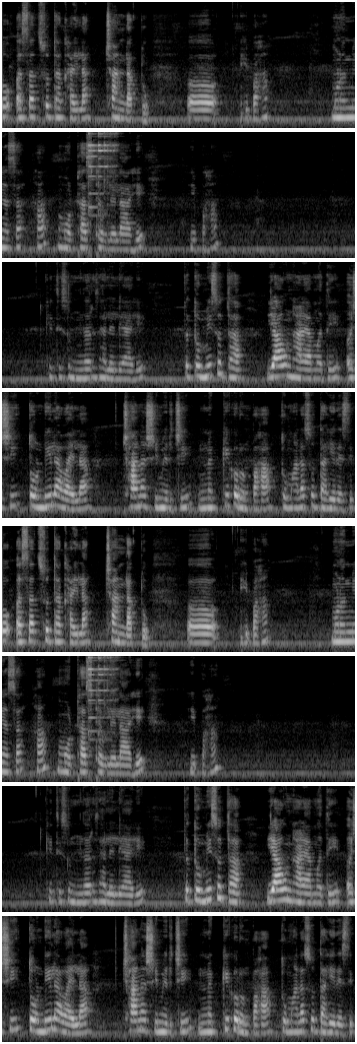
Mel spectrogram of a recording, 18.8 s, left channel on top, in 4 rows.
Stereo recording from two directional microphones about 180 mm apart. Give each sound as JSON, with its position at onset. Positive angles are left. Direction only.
{"t": 0.0, "sound": "a woman's voice", "side_deg": -40}
{"t": 4.4, "sound": "a woman's voice", "side_deg": -35}
{"t": 10.0, "sound": "a woman's voice", "side_deg": -30}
